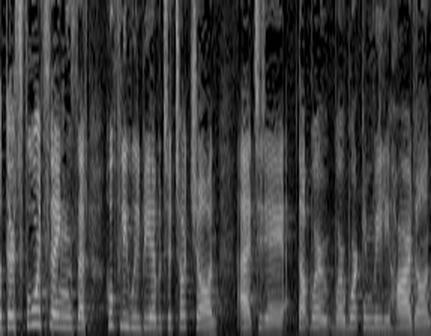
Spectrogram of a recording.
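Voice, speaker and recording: Against a quiet background, a woman with an Irish accent speaks at a fairly quick pace. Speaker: social media company representative, former journalist. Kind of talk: panel discussion talk.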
